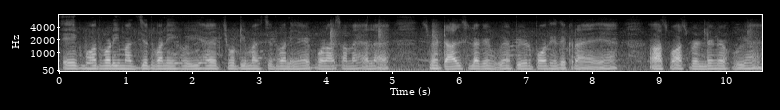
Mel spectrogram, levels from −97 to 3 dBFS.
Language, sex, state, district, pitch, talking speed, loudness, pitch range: Hindi, male, Bihar, Bhagalpur, 145 Hz, 165 wpm, -26 LUFS, 140-145 Hz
